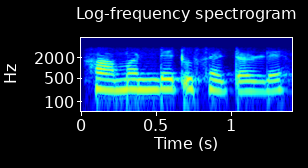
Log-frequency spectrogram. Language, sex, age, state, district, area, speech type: Gujarati, female, 18-30, Gujarat, Kheda, rural, conversation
